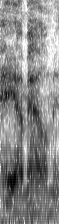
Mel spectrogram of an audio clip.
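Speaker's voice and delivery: raspy, rasping, near-death dying voice. Voicing the character Hal greeting the players: raspy Hal voice. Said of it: "it was kind of raspy last time".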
